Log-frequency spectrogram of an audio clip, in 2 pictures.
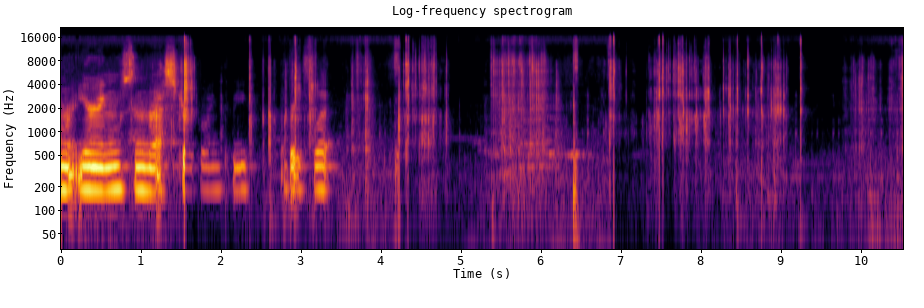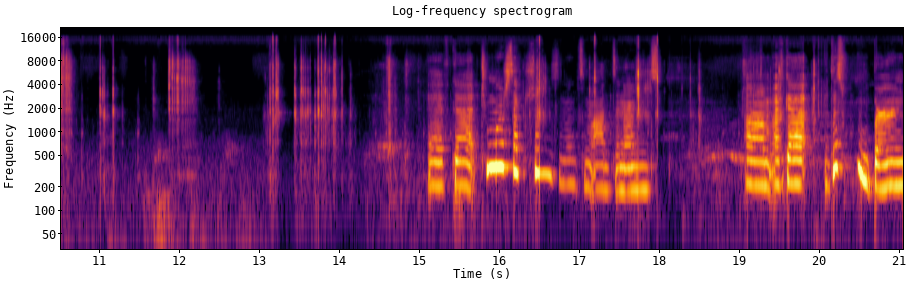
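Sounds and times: charms rattling in plastic box: 0:02.4 - 0:12.3, 0:13.0 - 0:15.1, 0:15.8 - 0:20.3
rustling and scraping handling noise: 0:02.4 - 0:20.4.

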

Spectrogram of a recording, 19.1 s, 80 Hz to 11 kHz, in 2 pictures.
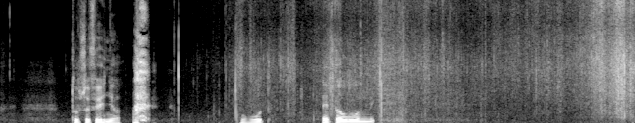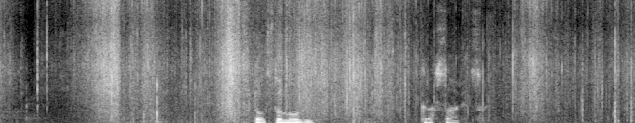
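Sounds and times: dry grass and leaves rustling: 0:02.0 - 0:19.0.

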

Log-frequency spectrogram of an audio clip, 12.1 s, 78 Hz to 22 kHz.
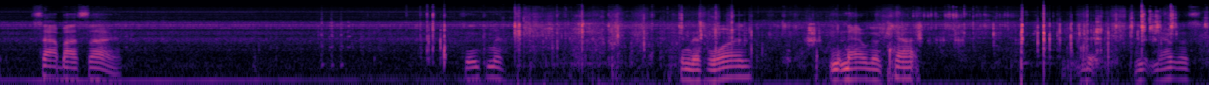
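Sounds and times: plastic bottle crinkling: 0:05.2 - 0:11.7.

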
